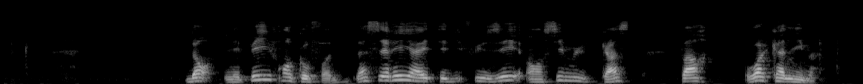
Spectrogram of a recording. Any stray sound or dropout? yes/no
no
